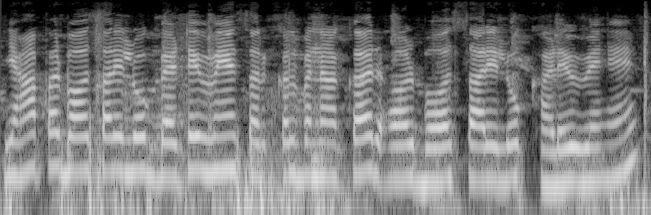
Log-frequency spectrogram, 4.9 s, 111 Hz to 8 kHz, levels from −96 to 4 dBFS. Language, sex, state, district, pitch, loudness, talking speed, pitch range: Hindi, female, Uttar Pradesh, Lucknow, 235 Hz, -15 LUFS, 210 wpm, 220-260 Hz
